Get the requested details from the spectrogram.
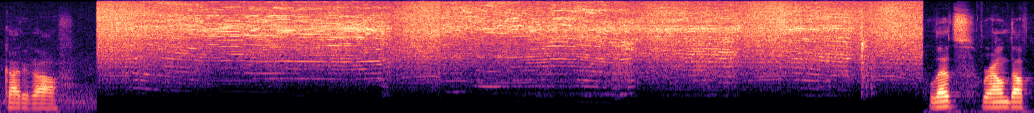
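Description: An angle grinder whines loudly as it cuts through a metal tube.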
